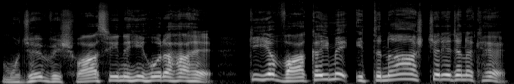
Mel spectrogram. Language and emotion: Hindi, surprised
